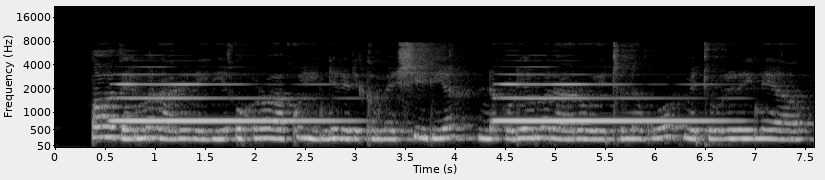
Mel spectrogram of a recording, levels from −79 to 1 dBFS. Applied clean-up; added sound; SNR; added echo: none; Wind instrument, woodwind instrument; 0 dB; reverberation time 1.1 s.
